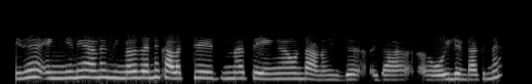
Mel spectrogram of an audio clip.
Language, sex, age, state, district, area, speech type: Malayalam, other, 18-30, Kerala, Kozhikode, urban, conversation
